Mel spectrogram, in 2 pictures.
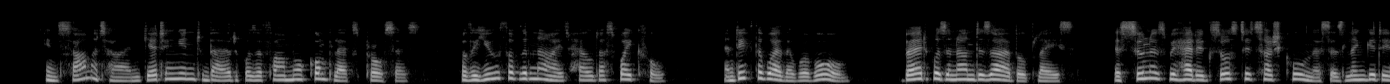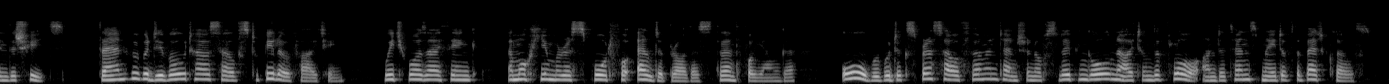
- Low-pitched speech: No, high, 215 Hz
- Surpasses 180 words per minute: Yes, average, 190 wpm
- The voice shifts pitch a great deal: No, average, 3.8 semitones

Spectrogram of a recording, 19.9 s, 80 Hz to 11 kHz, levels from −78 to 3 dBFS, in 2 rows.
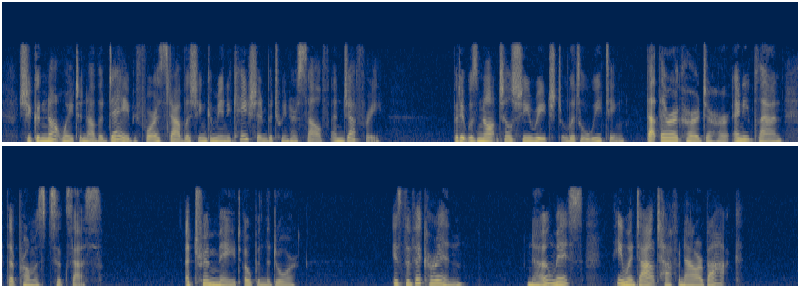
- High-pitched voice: Yes, high, 220 Hz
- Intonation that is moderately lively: Yes, average, 4.0 semitones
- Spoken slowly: No, average, 155 wpm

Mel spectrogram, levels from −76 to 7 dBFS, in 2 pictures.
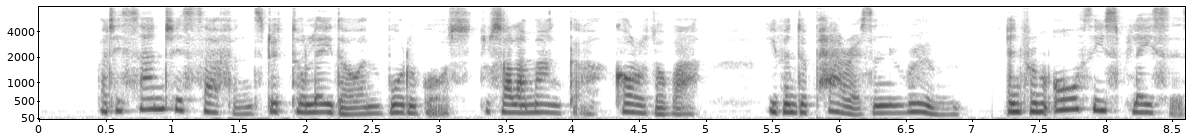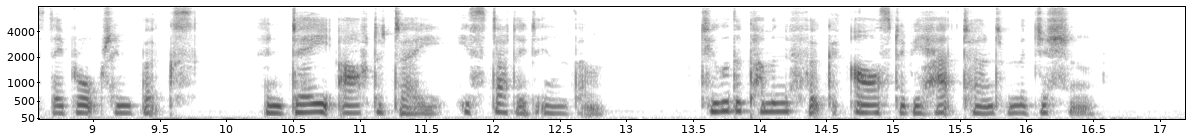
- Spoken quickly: No, average, 155 wpm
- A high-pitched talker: Yes, high, 205 Hz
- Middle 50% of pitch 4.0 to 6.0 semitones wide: No, average, 3.0 semitones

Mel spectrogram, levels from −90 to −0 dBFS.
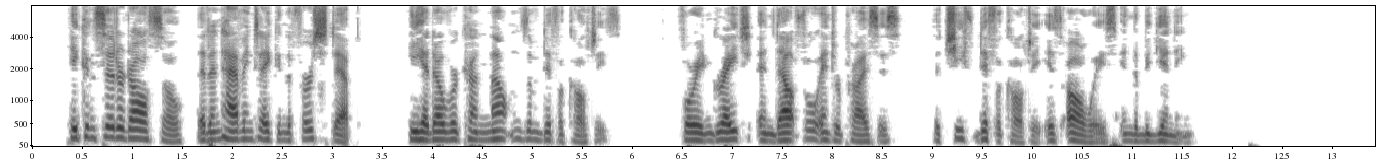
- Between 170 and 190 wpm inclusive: No, slow, 135 wpm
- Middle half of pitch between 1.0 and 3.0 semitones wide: No, average, 3.7 semitones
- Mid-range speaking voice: Yes, medium, 165 Hz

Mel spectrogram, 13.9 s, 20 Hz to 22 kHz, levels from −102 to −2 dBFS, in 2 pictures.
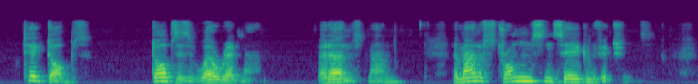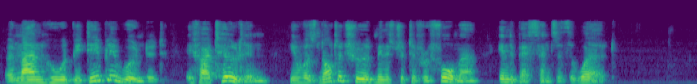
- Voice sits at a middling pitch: No, low, 130 Hz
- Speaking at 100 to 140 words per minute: No, average, 185 wpm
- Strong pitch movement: Yes, wide, 7.7 semitones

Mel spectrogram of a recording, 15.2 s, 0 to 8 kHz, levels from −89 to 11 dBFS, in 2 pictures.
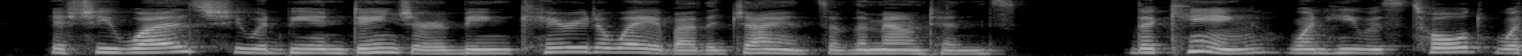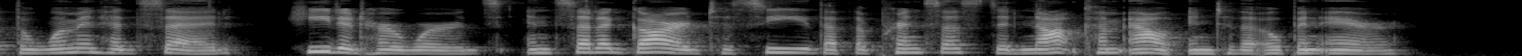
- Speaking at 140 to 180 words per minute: No, average, 195 wpm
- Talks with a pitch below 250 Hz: Yes, high, 190 Hz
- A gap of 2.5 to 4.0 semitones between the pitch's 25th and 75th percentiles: Yes, average, 3.4 semitones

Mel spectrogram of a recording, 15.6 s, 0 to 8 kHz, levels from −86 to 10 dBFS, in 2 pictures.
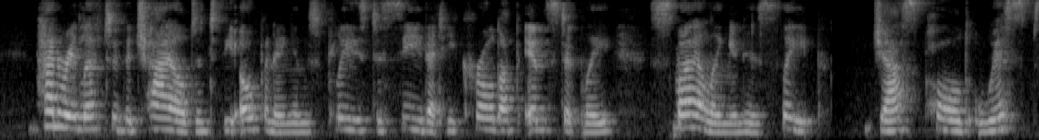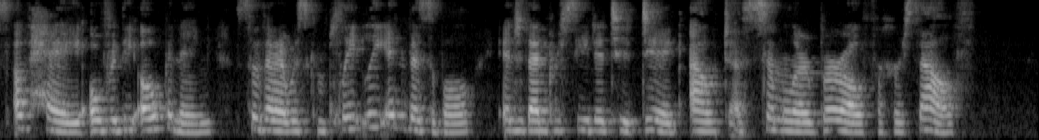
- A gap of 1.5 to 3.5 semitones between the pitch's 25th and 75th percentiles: Yes, average, 2.8 semitones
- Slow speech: No, average, 175 wpm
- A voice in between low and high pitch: No, high, 215 Hz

